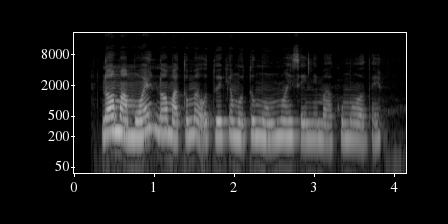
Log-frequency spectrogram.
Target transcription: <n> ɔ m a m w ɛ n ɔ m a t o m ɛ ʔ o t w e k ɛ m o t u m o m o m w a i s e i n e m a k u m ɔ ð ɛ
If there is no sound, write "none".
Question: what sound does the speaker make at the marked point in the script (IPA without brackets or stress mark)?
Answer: n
